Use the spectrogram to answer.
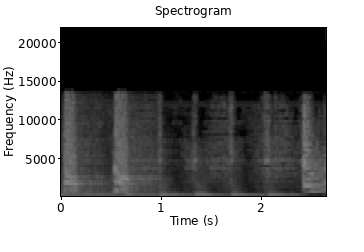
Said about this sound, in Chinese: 他叫一声“汪汪”，回声呢也叫一声。汪汪！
